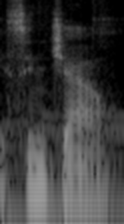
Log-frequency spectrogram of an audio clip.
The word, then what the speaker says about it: xin chào: hello right in vietnamese we say xin zhao so sin sounds like sin in english and jail sounds like ciao ciao in italian xin zhao we can also say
